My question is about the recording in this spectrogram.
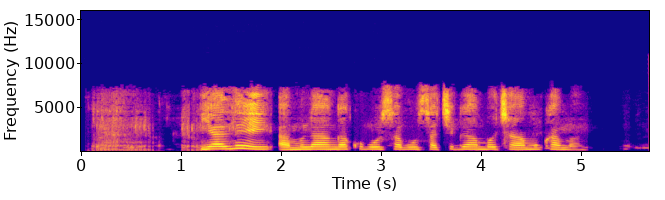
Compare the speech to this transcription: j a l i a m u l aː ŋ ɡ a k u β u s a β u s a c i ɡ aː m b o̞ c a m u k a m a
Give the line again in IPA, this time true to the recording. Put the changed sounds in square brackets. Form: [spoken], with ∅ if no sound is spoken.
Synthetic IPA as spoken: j a l i a m u l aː ŋ ɡ a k u β u s a β u s a c i ɡ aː m b o̞ c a m u k a m a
